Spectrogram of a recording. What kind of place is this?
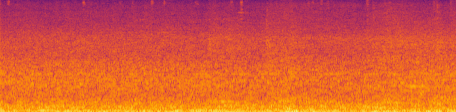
residential area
